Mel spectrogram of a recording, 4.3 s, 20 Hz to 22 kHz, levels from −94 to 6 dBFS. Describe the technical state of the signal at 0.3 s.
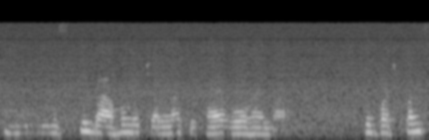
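The echo canceller likely left part of the loudspeaker signal in the microphone, so the other side's voice leaking through sits faintly under the speech, roughly 15 dB down, across the whole clip. Between 0.23 and 0.4 s the canceller likely mistook simultaneous talk for echo, producing speech suppressed in double talk: the talker dips by around 5 dB for about a tenth of a second.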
